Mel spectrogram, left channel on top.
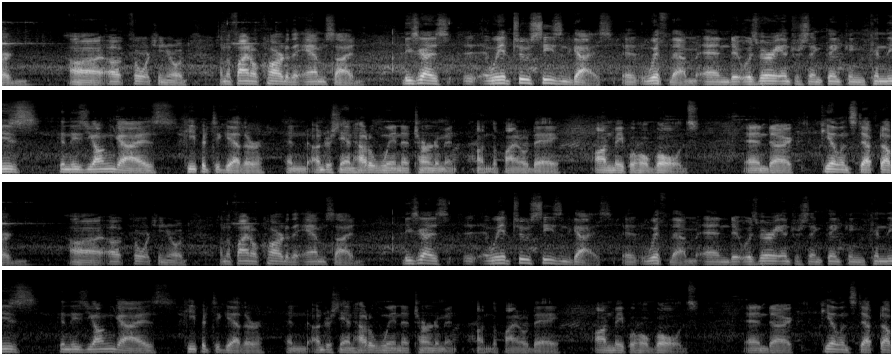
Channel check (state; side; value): quieter; right; 10.2 dB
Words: a 14-year-old on the final card of the AM side. These guys, we had 2 seasoned guys with them, and it was very interesting thinking, can these young guys keep it together and understand how to win a tournament on the final day on Maple Hill Golds? And Kealan stepped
